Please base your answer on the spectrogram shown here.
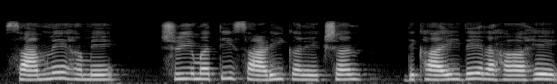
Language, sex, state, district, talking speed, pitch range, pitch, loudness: Hindi, female, Madhya Pradesh, Bhopal, 95 wpm, 225-250 Hz, 230 Hz, -17 LUFS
